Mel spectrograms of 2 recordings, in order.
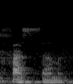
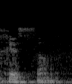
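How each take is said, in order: First: The first consonant takes an 'a' vowel. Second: The first consonant takes an 'i' vowel. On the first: "این صاد حرکتشو میده به ما قبل" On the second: "یک کسره به خا میدن"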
